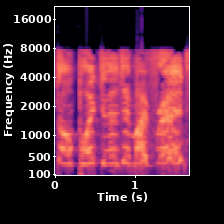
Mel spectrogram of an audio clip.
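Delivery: very high-pitched, shrill, demanding scream. Retelling screaming at the police: imitating own past screaming at police. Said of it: "I was screaming at the cops".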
